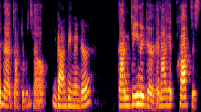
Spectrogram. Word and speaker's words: Gandhinagar: Gandhinagar.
